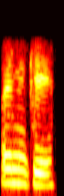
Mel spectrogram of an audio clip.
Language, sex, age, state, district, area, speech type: Assamese, female, 45-60, Assam, Barpeta, rural, conversation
